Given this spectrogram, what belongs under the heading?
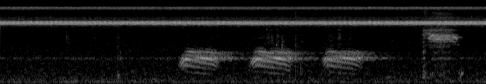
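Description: A crow caws three times in quick succession in an oil palm plantation, fairly clear and mid-distance, over a constant high insect whine and faint background chirps.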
